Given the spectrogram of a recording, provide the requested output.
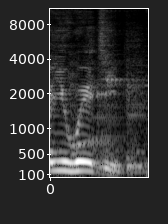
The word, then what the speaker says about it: Luigi: u i GI I that's how you spell uui and I know I'm saying it right because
